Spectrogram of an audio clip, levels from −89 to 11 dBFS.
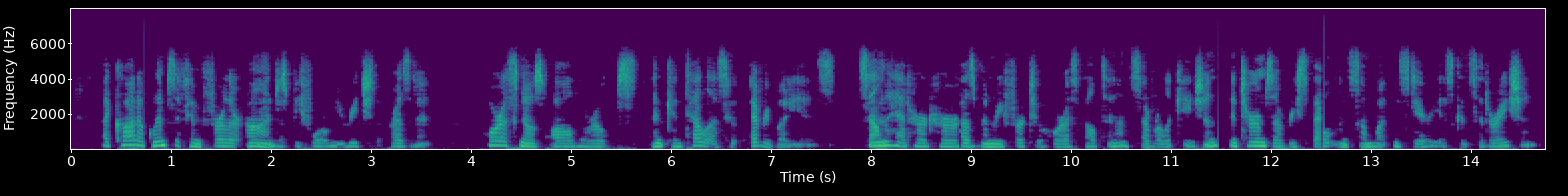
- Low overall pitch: No, medium, 180 Hz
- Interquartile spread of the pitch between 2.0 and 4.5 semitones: Yes, average, 3.3 semitones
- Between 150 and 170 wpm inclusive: No, average, 185 wpm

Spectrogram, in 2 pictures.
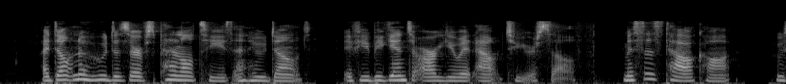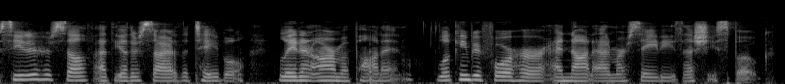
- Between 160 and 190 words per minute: Yes, average, 175 wpm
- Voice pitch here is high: No, medium, 175 Hz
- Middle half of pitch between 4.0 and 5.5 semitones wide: No, average, 2.8 semitones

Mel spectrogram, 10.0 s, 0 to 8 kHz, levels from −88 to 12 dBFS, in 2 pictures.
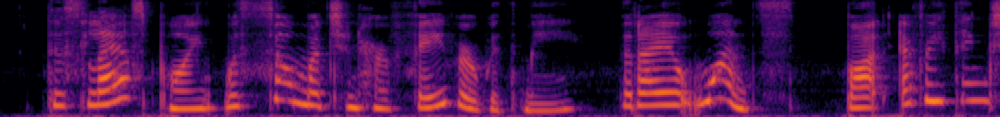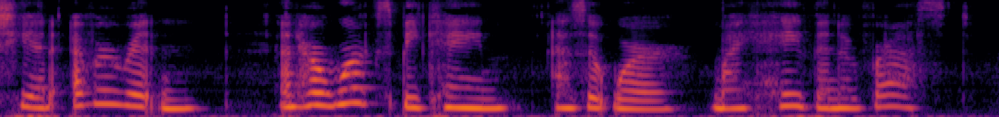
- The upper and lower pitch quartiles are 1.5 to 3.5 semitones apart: No, average, 4.9 semitones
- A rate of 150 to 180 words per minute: No, average, 190 wpm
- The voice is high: Yes, very high, 275 Hz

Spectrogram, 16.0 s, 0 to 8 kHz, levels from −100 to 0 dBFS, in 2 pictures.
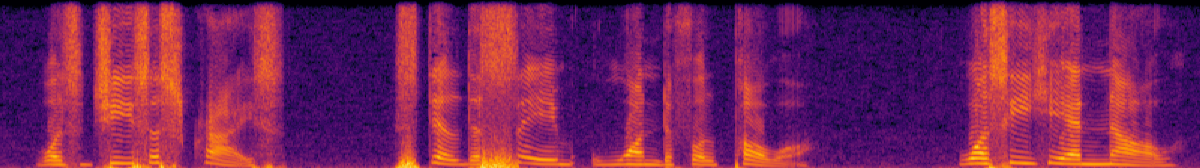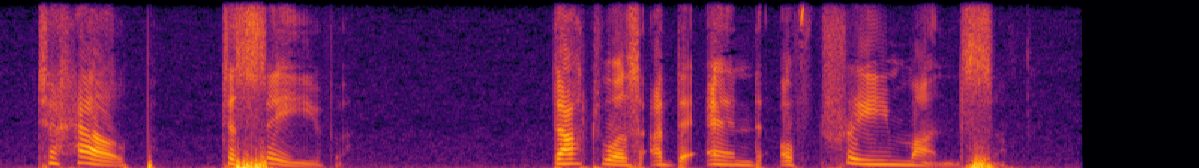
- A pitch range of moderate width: Yes, average, 4.0 semitones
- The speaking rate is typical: No, slow, 90 wpm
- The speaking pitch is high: Yes, high, 195 Hz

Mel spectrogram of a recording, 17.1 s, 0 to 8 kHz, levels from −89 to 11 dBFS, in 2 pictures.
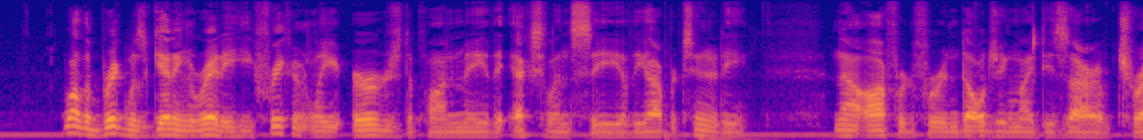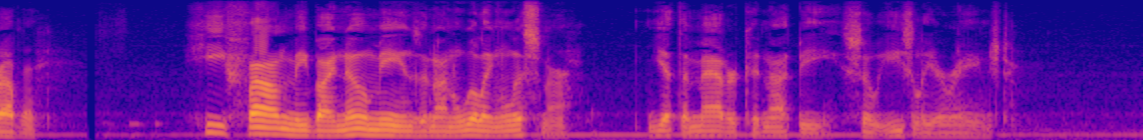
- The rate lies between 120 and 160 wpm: Yes, average, 145 wpm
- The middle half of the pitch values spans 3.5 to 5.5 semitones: Yes, average, 3.8 semitones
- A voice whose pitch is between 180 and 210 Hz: No, low, 100 Hz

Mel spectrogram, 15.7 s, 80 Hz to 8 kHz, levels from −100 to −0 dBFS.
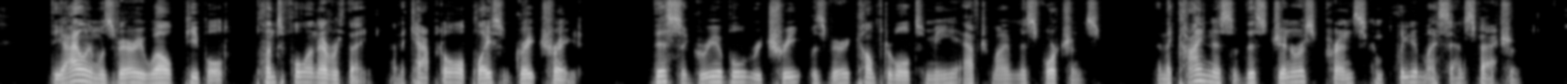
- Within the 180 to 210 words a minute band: No, average, 145 wpm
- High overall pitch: No, low, 120 Hz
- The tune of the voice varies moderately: Yes, average, 3.5 semitones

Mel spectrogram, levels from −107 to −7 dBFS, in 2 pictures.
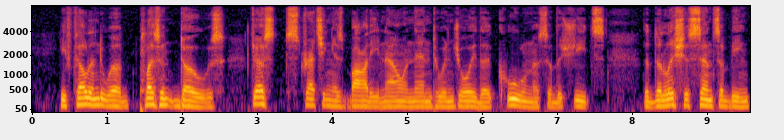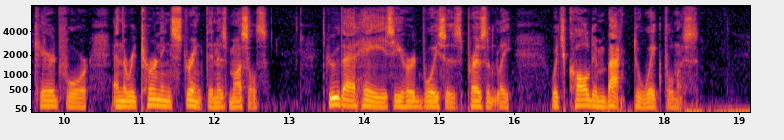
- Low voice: Yes, low, 105 Hz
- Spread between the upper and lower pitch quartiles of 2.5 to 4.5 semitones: Yes, average, 2.9 semitones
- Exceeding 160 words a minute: No, average, 145 wpm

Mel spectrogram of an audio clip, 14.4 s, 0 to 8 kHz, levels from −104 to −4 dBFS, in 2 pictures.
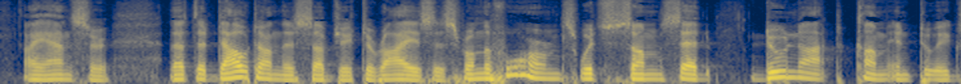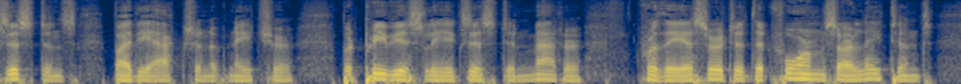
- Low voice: Yes, low, 115 Hz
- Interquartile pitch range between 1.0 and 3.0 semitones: No, average, 3.7 semitones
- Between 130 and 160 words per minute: Yes, average, 155 wpm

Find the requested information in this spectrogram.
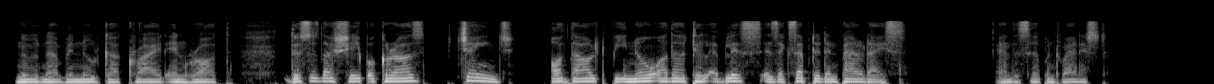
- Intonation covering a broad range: No, average, 4.2 semitones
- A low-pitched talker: Yes, low, 125 Hz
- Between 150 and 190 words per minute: No, average, 140 wpm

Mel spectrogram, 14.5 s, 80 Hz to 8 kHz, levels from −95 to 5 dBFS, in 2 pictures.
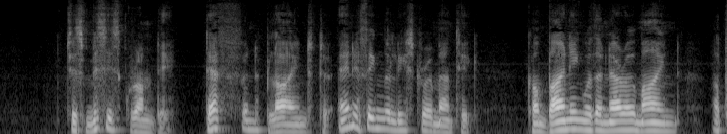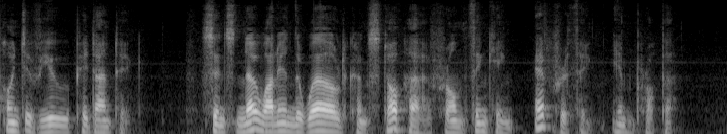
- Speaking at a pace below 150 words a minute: Yes, average, 140 wpm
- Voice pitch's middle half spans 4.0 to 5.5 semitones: Yes, average, 4.3 semitones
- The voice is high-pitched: No, low, 125 Hz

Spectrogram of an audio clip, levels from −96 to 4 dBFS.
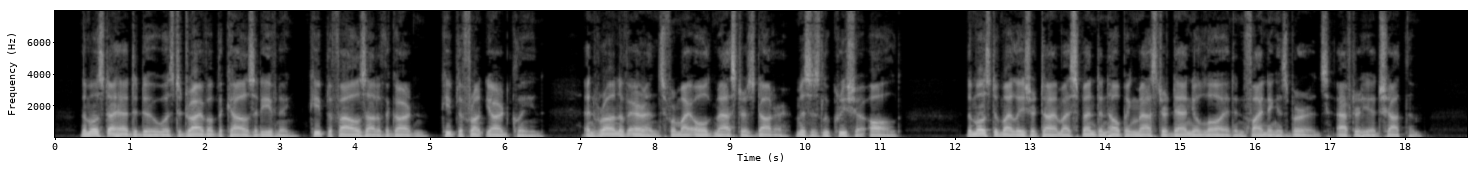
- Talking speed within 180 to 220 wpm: Yes, average, 190 wpm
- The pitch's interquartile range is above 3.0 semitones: No, narrow, 2.4 semitones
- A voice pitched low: Yes, very low, 95 Hz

